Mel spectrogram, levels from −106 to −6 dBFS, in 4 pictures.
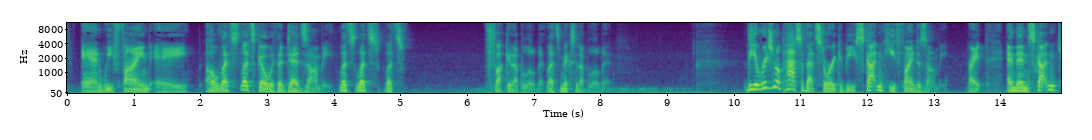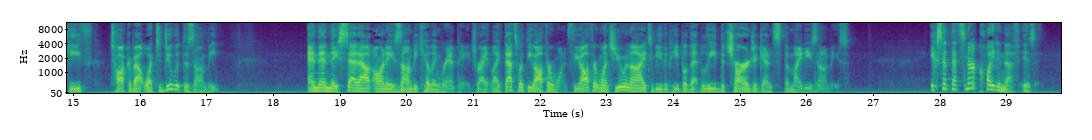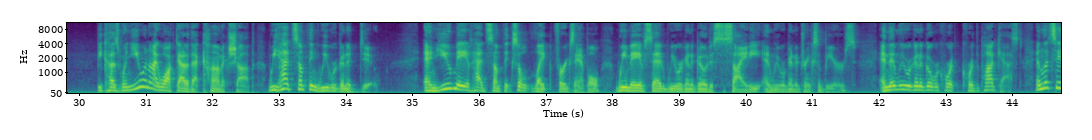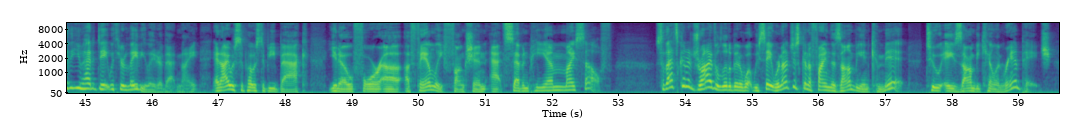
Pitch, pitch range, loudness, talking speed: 120 Hz, 105-155 Hz, -23 LUFS, 220 wpm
